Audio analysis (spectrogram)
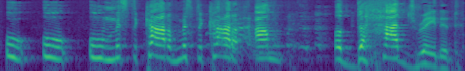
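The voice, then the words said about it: Imitates a TV character's voice. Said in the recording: “This is my impression of Vinnie Barbarino ... when he's really thirsty and wants a drink of water ... how bad I am”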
